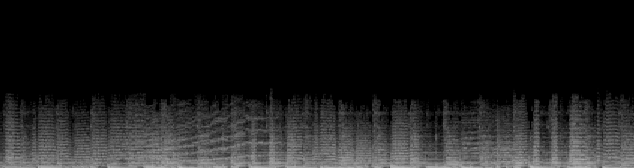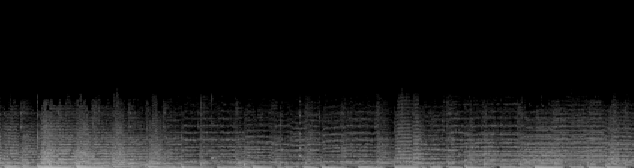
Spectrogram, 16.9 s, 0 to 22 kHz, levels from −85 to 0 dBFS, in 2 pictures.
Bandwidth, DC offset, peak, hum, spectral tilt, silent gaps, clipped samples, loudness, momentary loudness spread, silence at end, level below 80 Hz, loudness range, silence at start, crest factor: 9.8 kHz; under 0.1%; -12 dBFS; none; -6 dB/octave; none; under 0.1%; -31 LUFS; 8 LU; 0 s; -50 dBFS; 7 LU; 0 s; 18 dB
